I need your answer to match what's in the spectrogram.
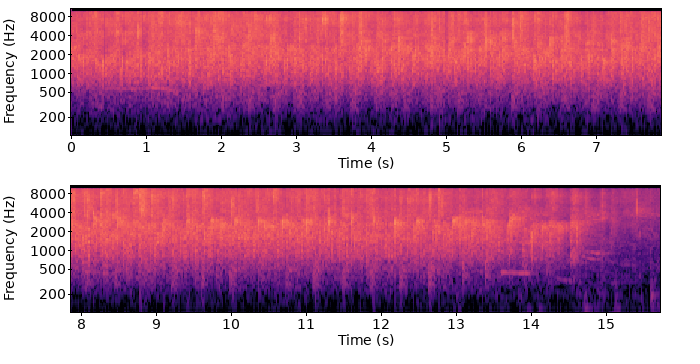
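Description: An audience applauds the angels steadily, a dense, even wash of many hands clapping at a loud, constant level for about fourteen seconds before it thins out and fades to a few last claps.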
